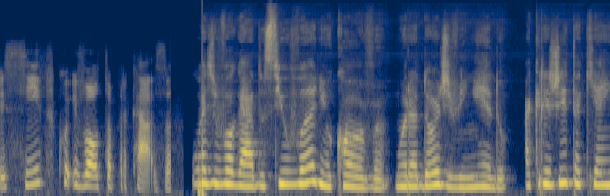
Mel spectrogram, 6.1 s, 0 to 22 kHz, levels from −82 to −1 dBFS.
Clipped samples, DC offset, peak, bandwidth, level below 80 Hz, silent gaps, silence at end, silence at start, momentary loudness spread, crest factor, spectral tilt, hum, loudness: under 0.1%; under 0.1%; -2 dBFS; 19.5 kHz; -46 dBFS; none; 0 s; 0 s; 11 LU; 16 dB; -5 dB/octave; none; -17 LUFS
